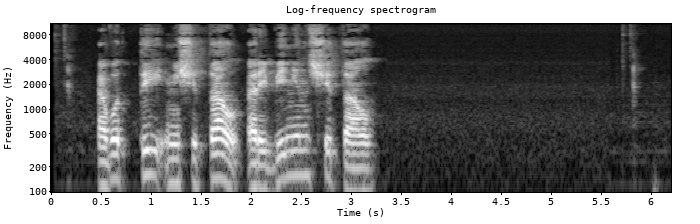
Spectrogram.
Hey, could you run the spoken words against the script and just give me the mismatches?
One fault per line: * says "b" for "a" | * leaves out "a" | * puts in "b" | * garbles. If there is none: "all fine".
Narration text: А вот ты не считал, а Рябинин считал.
all fine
